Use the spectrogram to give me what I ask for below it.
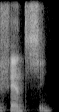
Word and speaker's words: fantasy: And especially when we have a cognate, right, as fantasy, we pronounce it in Portuguese, fantasia, it's even harder to remember, right? But it should be fantasy, okay?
